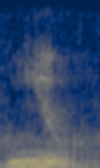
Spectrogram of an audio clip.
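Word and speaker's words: μ: This little U is pronounced mu.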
